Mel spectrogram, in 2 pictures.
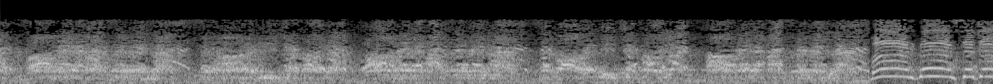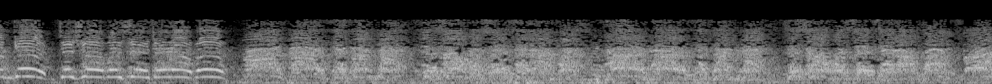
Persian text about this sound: صدای تجمع کنندگان در مقابل دانشگاه شهید بهشتی در تهران رو شنیدید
